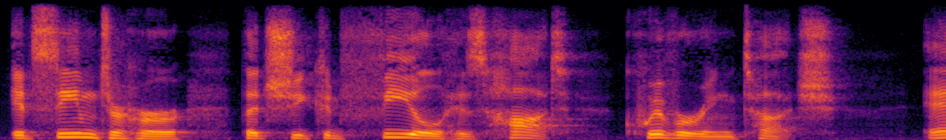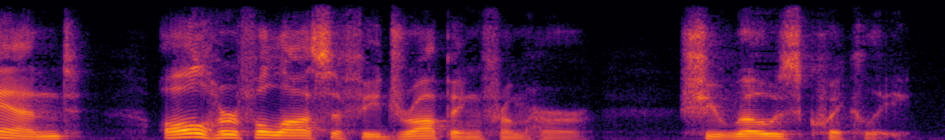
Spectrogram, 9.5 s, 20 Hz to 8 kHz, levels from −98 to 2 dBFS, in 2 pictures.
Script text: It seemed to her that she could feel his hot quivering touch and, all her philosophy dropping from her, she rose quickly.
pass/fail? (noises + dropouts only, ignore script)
pass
